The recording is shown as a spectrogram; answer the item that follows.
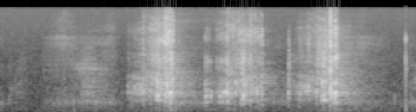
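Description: Three short scraping rubs starting about a second and a half in, from a length of crown molding being slid and lined up against a miter saw's fence and table.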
